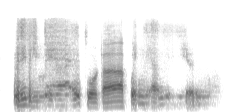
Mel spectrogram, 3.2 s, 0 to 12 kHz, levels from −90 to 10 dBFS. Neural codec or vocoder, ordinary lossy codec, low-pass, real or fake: codec, 16 kHz, 0.5 kbps, X-Codec, HuBERT features, trained on general audio; MP3, 96 kbps; 7.2 kHz; fake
